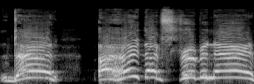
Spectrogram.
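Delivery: very high, slow, drawn-out voice. Retelling the son's reply to his nickname: imitating Bobby. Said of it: "I don't know if I do the voice as, as, uh, as, as good as he can, but, uh, I'll try it".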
